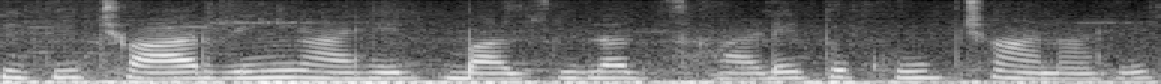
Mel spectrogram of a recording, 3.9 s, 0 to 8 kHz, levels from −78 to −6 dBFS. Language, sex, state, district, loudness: Marathi, female, Maharashtra, Mumbai Suburban, -17 LUFS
